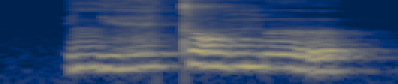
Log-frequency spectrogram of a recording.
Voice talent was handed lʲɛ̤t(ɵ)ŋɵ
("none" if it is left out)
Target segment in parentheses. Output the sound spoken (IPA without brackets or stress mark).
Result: ɔ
